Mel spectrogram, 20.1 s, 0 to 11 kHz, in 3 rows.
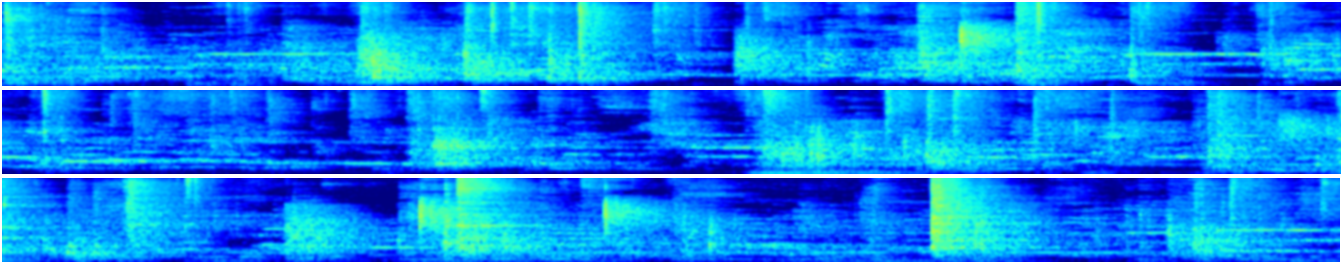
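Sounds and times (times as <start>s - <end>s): background music: 0.0s - 20.0s
pool balls clicking together: 19.1s - 20.0s.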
